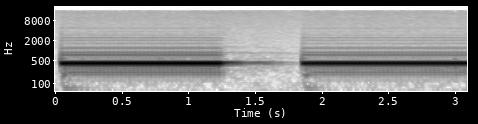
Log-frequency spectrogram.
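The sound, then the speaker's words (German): A steady electronic ringing tone from a mobile phone call to someone in Finland sounds loud, pausing briefly for about half a second before resuming, with no voices present. “ruft mit ihrem Handy Leinert an, der in Finnland lebt”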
